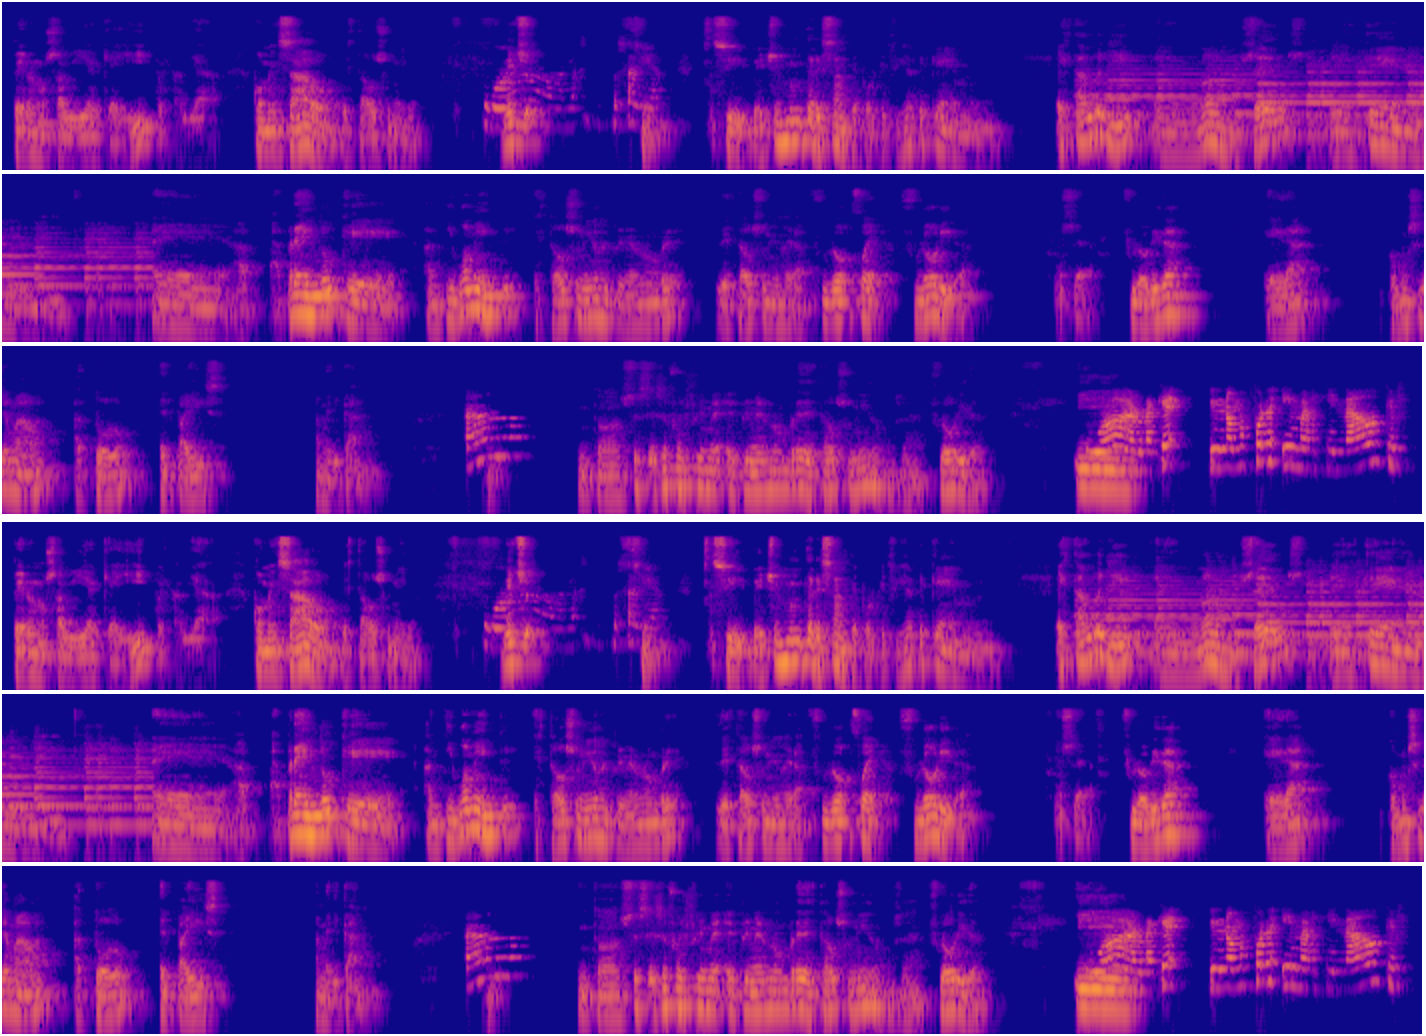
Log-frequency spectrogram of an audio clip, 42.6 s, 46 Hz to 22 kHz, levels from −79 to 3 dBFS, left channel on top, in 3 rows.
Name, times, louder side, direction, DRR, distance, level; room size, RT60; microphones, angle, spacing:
voice 1, 0.1-2.2 2.5-4.2 4.5-5.4 6.2-6.7 7.0-10.0 10.5-15.3 15.7-21.1 21.4-24.0 24.7-25.2 25.4-26.2 26.8-27.5 28.1-30.7 31.6-32.2 33.3-33.4 34.2-38.3 38.6-38.9 39.2-39.8, right 2 dB, 40° right, 0.5 m, -34 dB
voice 2, 6.2-6.6 33.1-33.7 39.3-40.2 40.5-42.5, left 1 dB, 10° left, 1.1 m, -33 dB
sound 1, 10.7-15.8, right 2 dB, 80° right, 0.7 m, -39 dB
5.2 x 3.9 x 5.7 m
head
